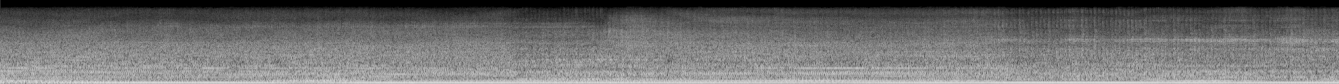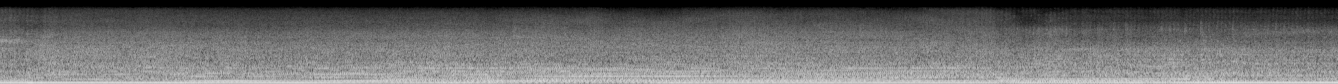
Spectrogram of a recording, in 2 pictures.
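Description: Engine-driven vibratory plate compactor running steadily while compacting sand, a constant low drone from its motor and vibrating plate.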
